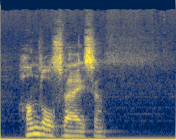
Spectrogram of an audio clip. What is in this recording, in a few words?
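"handelswijze", Dutch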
